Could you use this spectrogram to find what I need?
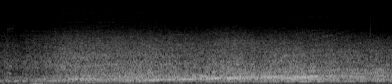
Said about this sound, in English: As the bus pulled away, I went back into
